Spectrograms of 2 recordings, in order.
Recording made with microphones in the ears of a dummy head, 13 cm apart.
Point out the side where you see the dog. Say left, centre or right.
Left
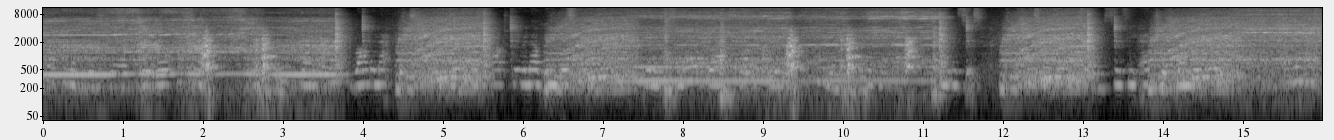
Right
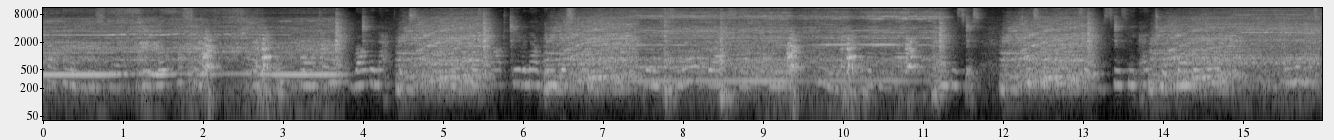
left.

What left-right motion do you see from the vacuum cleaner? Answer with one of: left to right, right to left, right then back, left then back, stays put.
right then back.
